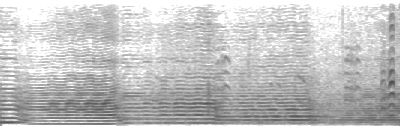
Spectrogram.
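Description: Background music: a slow melody of long held notes on a bowed string instrument, sliding down in pitch between the first two notes.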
